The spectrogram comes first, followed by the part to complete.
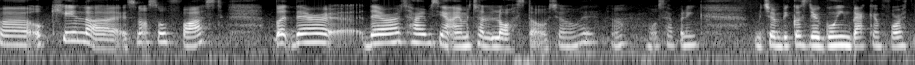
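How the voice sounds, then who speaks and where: In a slightly high voice, a young book vlogger talks casually about books in Malaysian-accented English, sprinkling in Malay words. A little hiss or hum runs under the recording.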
